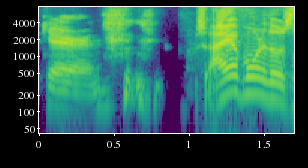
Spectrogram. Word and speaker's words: Caron: Karen. Ah, yes. Yeah, it's it's French Canadian, so if you're French, you could pronounce it differently, but I pronounce it Karen.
